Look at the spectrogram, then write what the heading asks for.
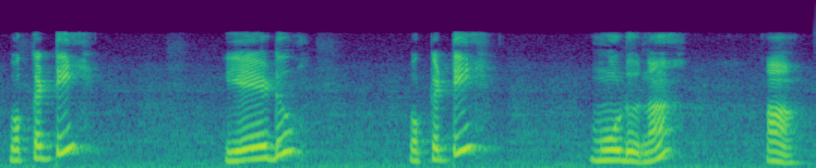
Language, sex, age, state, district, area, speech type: Telugu, female, 30-45, Andhra Pradesh, Chittoor, urban, spontaneous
